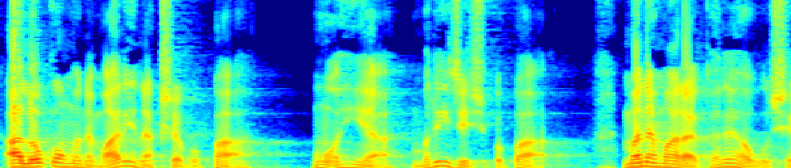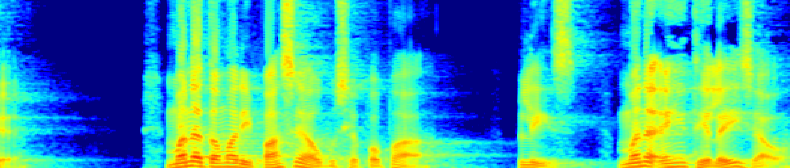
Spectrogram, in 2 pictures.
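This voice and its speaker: A man's voice: medium pitch, big pitch swings, normal speed, long pauses. A frightened young woman begs her father to take her home, her tearful pleading rising and falling with feeling, as a male storyteller puts her on. The story is told in a reverberant room. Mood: desperate pleading.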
